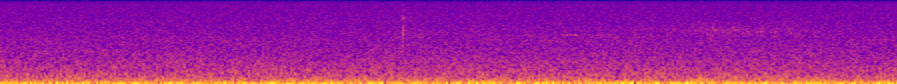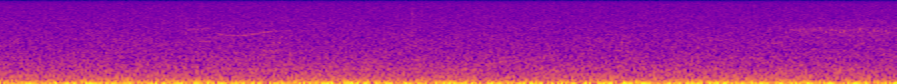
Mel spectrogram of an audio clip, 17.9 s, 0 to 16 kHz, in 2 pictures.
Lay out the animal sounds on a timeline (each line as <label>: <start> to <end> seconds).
Ovenbird (Seiurus aurocapilla): 6.1 to 7.9 seconds
Eastern Wood-Pewee (Contopus virens): 10.7 to 12.2 seconds
Chestnut-sided Warbler (Setophaga pensylvanica): 16.5 to 17.9 seconds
